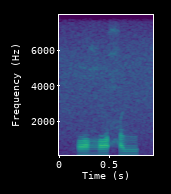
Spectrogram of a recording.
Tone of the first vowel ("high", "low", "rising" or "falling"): low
